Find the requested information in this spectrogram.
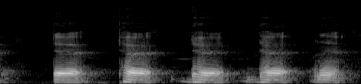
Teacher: जो हमारी जीव है वो हमारे तालव्य भाग से थोड़ा पीछे टकरा रही है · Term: मूर्धा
